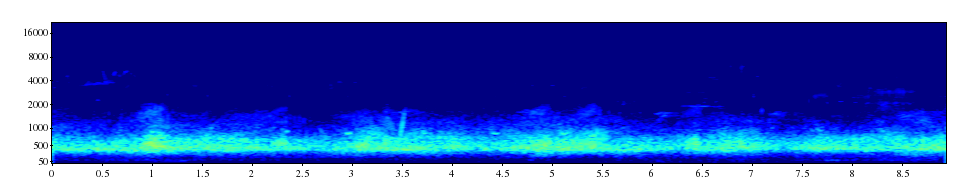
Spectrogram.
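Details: Frogs calling together at an Estonian pond in spring, a steady unbroken churr of many croaking voices blending into one mass, with a few thin bird notes in the background.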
